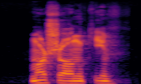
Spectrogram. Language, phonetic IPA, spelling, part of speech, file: Russian, [mɐˈʂonkʲɪ], мошонки, noun, Ru-мошонки.ogg
- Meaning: inflection of мошо́нка (mošónka): 1. genitive singular 2. nominative/accusative plural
